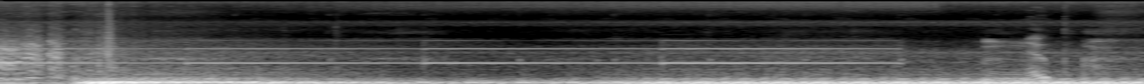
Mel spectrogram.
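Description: A Ram pickup truck engine cranks and catches with a low thump, then settles into a steady rumbling idle, close by, with a brief electronic tone ringing over it and a voice briefly at the end.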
